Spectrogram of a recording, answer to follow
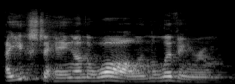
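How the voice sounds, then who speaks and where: A man's voice: fairly high pitch, animated, a little fast, distant mic, lightly acted. A man voicing a wise saintly bishop who speaks from an icon, in a solemn, teacherly storybook manner. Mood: matter-of-fact. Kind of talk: storybook character voice.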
